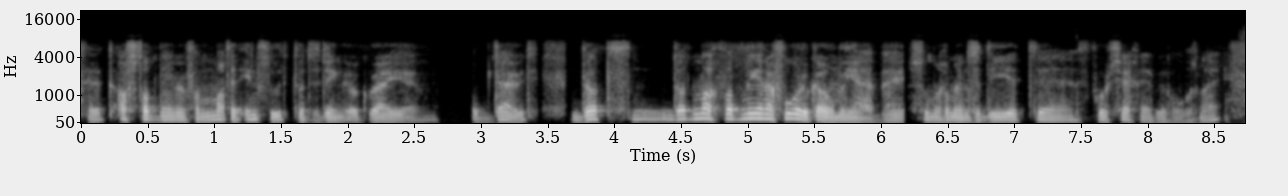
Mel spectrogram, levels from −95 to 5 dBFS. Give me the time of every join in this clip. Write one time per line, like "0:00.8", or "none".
0:03.6
0:06.1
